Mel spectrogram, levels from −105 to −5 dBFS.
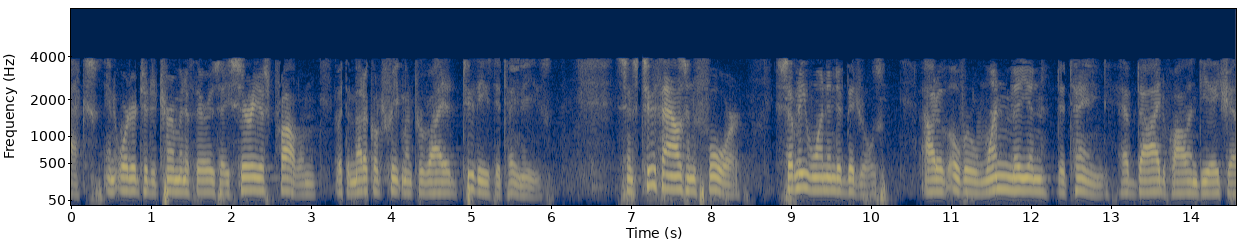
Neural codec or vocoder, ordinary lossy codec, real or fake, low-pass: none; AAC, 16 kbps; real; 7.2 kHz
